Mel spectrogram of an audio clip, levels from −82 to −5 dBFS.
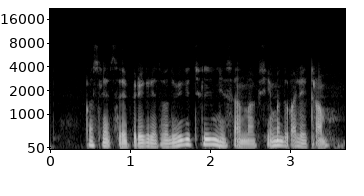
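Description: A brief smear at 2.82 to 2.85 s is short concealed packet loss: 20 ms of lost audio, likely, was bridged by extending the preceding speech before blending back.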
